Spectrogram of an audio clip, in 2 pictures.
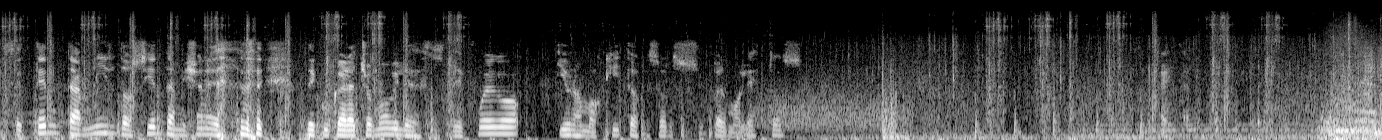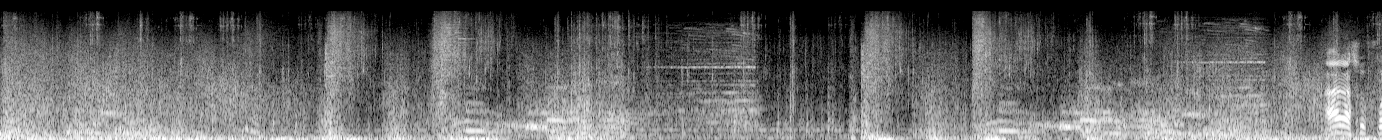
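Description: Armoured footsteps clatter on wooden planks.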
